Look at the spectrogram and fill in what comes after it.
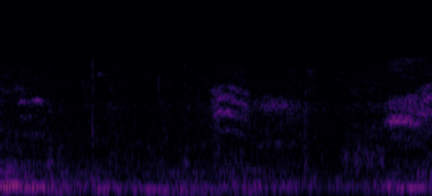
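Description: A bird calling in short calls, three times: near the start, about two seconds in and near the end.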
